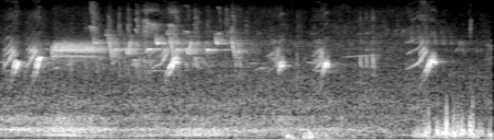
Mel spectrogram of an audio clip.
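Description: Costa's hummingbird giving sharp, high ticking chips at irregular intervals, with a brief thin whistle early on, over a steady low background rumble.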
